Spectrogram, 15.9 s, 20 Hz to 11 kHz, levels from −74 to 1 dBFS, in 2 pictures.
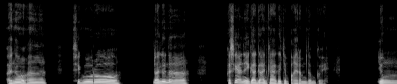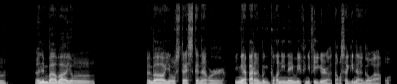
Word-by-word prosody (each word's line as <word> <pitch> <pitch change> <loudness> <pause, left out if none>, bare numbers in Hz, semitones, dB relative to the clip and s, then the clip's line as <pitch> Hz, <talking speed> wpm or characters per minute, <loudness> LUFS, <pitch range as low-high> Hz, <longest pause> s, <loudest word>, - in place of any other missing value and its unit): Ano, 185 +3 +4
ah, 205 +1 +1 0.5
siguro 205 -2 +3 0.7
lalo 165 +8 +3
na, 215 - +3
ah, 185 -1 +1 0.8
kasi 175 +6 0
ano 200 -2 +2
eh, 155 - +5
gagaan 145 +3 +2
kaagad 135 -2 0
yung 130 - -2
pakiramdam 115 -4 -4
ko - - -12
eh, - - -22 1.0
yung 130 -4 0 0.6
halimbawa 150 -2 +4
yung 115 -5 -3 1.1
Halimbawa 130 +1 +3
yung 115 -1 0
stress 110 -2 -4
ka 120 - -1
na 110 -2 -2
or 100 -1 -7 0.2
yun 130 +3 +4
nga 115 - +3
parang 115 +1 +1
nabangggit 110 -1 -5
ko - - -6
kanina 115 +2 0
yung 110 -4 0
may - - -7
fini-figure 100 -2 -4
out 100 +2 -12
ako 100 -1 -10
sa 115 - -8
ginagawa 95 -2 -6
ko. - - -20
125 Hz, 145 wpm, -21 LUFS, 110-165 Hz, 1.1 s, eh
